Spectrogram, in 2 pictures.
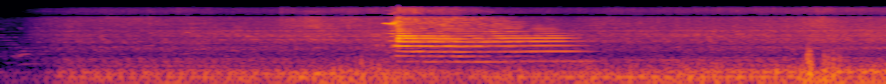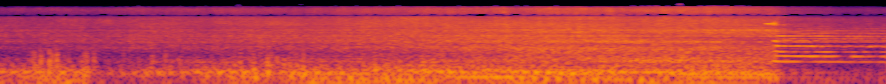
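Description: A KAI diesel locomotive hauling a passenger train approaches and passes, its engine and wheels rumbling ever louder as it nears. The horn sounds for about two seconds around four seconds in, and again just before the end.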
